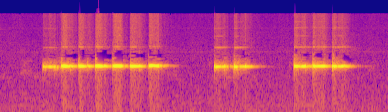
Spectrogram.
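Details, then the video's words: Congo African grey parrot kept as a pet, left alone in a room and rambling away. It gives three bursts of even-pitched, clear whistled notes in quick pulses, separated by short pauses, in a quiet room. "My Parrot Rocky Cussing and talking and some making some weird noise"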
